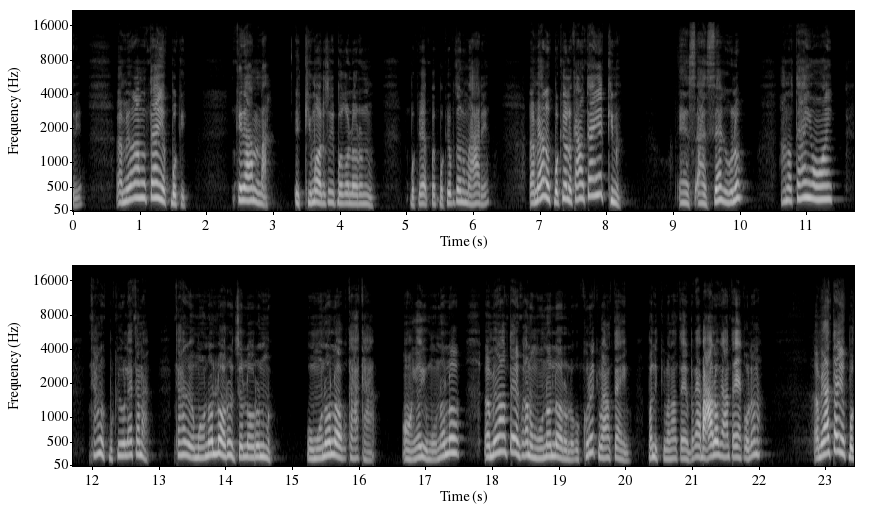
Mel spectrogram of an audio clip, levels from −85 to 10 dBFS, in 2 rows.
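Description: No technical faults are audible.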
